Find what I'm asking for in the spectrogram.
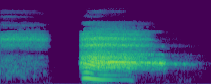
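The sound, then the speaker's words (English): A deep breath during a guided relaxation exercise: a soft, steady inhale, a brief pause, then a longer sighing exhale that fades out gently. “Now another. And our third breath.”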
